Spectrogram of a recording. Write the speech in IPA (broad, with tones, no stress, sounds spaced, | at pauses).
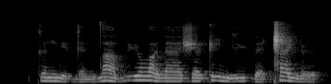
k ɘ˧ n lʲ ɘ˩ ɡ ɛ˩ n d̪ a˥˩ bʱ y˥ lˠ ɘ˧ l æ˧ ʃ ɛ˧ ʈ i˥˩ n ɣ y˧ ɓ ɛ˩ ǁ æ˥˩ ʎ ɳ ɘ˩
